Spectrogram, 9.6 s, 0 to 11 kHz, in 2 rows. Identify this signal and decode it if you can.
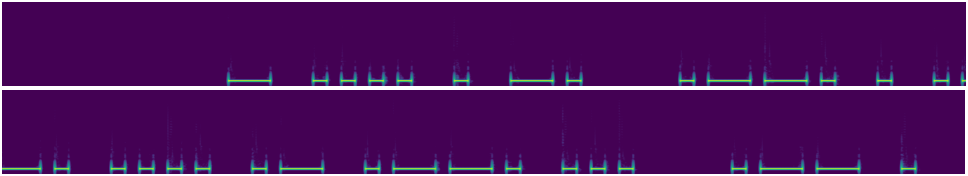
Morse code, heard as a keyed tone, about 17 wpm, 700 Hz. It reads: THEN PERHAPS WE
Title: Sentences from Top 1100 Words 17wpm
